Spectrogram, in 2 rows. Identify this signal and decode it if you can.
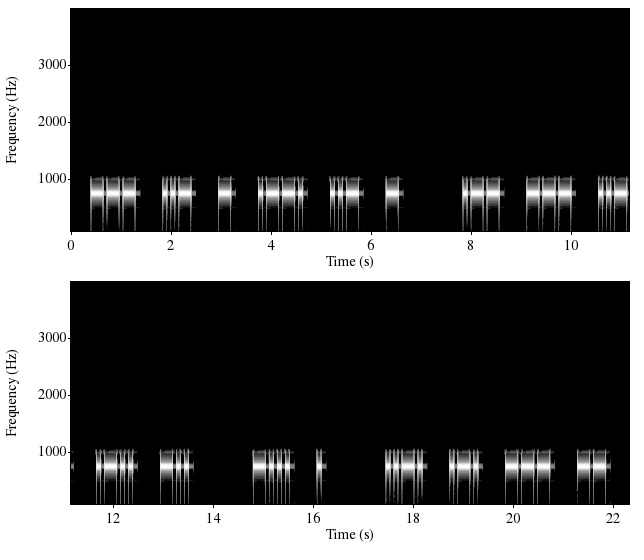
Morse code, heard as a keyed tone, about 15 wpm, spaced as for 10 wpm, 750 Hz. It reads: OUTPUT WOULD BE FROM
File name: Archive / 10 WPM / 10WPM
